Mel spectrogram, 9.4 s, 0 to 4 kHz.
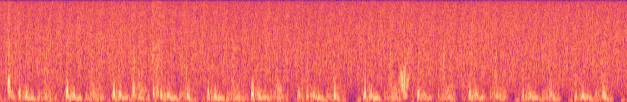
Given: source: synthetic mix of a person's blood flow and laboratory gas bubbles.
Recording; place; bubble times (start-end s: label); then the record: Doppler ultrasound of blood flow; precordium
0.09-0.25 s: bubbles
1.96-2.06 s: bubbles
2.27-2.44 s: bubbles
5.97-6.16 s: bubbles
From the record:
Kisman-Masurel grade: 123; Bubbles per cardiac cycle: 1 to 2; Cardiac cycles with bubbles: 10 to 50%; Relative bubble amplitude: loud (0.450 to 0.775); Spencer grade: 2 (many but less than half of the cardiac periods contain bubble signals, singularly or in groups); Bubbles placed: anywhere in the cardiac cycle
